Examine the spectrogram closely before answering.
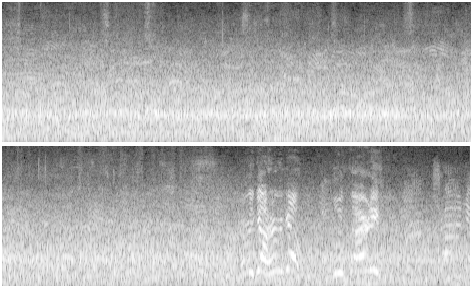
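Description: A large stadium crowd roars in a steady murmur.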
